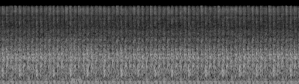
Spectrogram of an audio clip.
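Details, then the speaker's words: Isuzu Panther diesel just started, still cold, idling steadily with even clatter, no hunting or shake; smooth idle restored after fixing a dribbling injector nozzle and two leaking delivery valves that had caused rpm to rise and drop. "Alhamdulillah untuk stasioner udah enak udah gak ginjal ginjal seperti kemarin kondisinya"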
